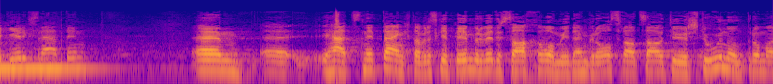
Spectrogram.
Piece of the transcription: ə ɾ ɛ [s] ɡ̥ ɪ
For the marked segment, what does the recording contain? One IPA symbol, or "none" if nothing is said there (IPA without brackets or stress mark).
s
